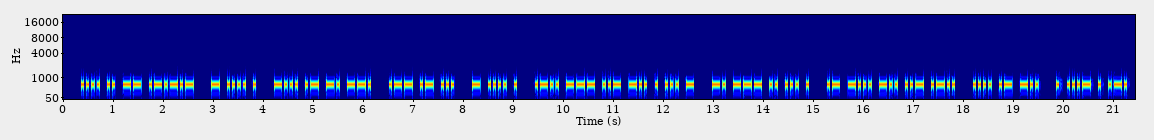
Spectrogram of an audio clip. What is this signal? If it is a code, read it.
Morse code, heard as a keyed tone, about 23 wpm, 600 Hz. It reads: HIM. THE BANG WAS THE LOUDEST NOISE ABDUL HAD EVER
